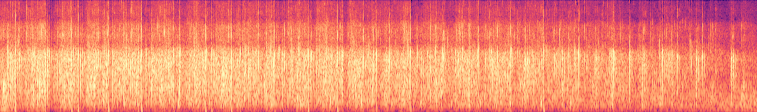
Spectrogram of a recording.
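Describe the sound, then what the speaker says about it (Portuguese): A warm round of applause from the audience at a panel event, greeting minister Kassab: dense, steady clapping from many hands with a few crisp claps nearby, easing slightly toward the close. "Então eu queria receber uma calorosa salva de palmas ao nosso ministro Kassab"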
